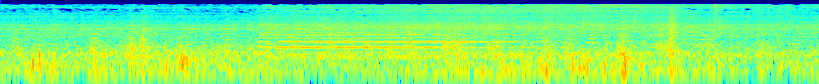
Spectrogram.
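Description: Passenger train pulling out of a station, heard from an open coach door: steady rail rumble with scattered wheel clacks. A train horn sounds steadily from about two seconds in for roughly two and a half seconds.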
